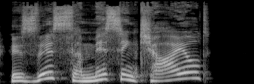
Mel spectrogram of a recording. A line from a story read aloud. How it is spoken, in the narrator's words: Officer Robin asked, her voice filled with concern and a little out of breath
